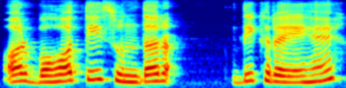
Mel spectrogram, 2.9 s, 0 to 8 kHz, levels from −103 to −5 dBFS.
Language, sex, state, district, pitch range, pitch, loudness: Hindi, female, Rajasthan, Jaipur, 215-255 Hz, 235 Hz, -14 LUFS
